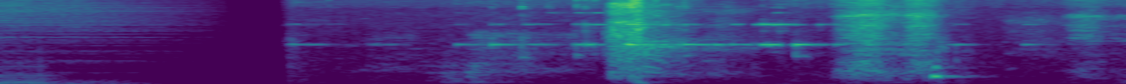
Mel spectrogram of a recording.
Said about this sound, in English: Already clanking the glasses out here. I'm going to clank my water bottle. Hear that? Boo. Oh, it's pure crystal. Pure crystal.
